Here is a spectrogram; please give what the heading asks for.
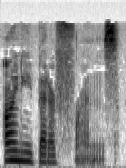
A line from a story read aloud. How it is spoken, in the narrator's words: Arthur mutters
